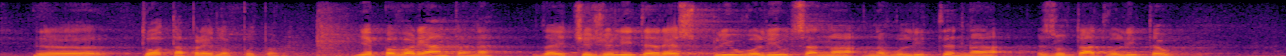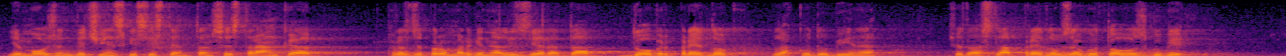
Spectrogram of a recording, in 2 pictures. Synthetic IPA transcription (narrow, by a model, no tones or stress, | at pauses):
t̪ot̪aːpɾɛːd̪lɔk̚pɔt̪̚pəɾw | jɛpaʋaɾjant̪anɛzd̪ajt͡ʃɛʒɛlit̪ɛɾesu̥pliwʋɔliw̪t͡s̪ananaʋɔliːt̪ʋɛnaɾɛzult̪aːt̪ʋɔlit̪ɛw | jɛmɔːʒənʋɛt͡ʃinskisist̪eːmt̪amsɛst̪ɾaːŋka | pɾɐwzapɾɐwmaɾɡinaliziːɾad̪ad̪ɔːbəɾpɾɛːd̪lɔklɐxkoːd̪ɔbinɛ | t͡ʃɛd̪aslap̚pɾɛːd̪lɔɡzaɡɔt̪ɔːʋɔzɡubi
